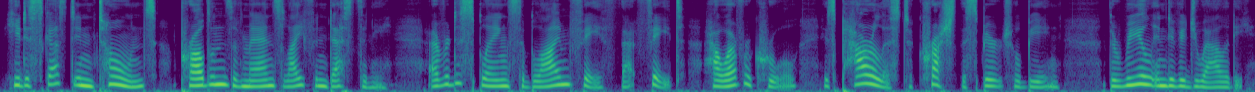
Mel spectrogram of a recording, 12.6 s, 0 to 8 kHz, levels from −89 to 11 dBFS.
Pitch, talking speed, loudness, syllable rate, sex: 205 Hz, 135 wpm, -18 LUFS, 4.6 syllables/s, female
